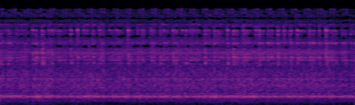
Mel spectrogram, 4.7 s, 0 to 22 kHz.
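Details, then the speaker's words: 2014 SEAT Leon 1.2 TSI with rough idle and a low fuel pressure code: fast sharp ticking over a rough, uneven idle that sounds like camshaft or timing belt, but it comes from the failing high-pressure fuel pump, confirmed by unplugging it. "so what it really was is it's coming for the high pressure pump and to prove it I disconnected the wire from the thing there it's here and that noise comes back immediatel"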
